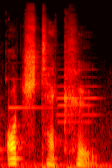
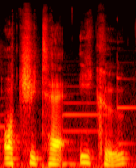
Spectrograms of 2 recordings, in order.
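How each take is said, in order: First: The vowel e is dropped, merging into teku. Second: The vowel e is fully pronounced before iku. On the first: "he's just omitted the e" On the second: "So this is ochite iku"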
